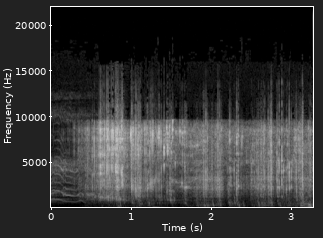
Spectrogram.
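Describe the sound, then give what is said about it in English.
Close biting and chewing of big, juicy organic strawberries in an ASMR eating video: a dense, moist crunching and crackling that carries on steadily, loudest early on. “ASMR, her ASMR videos, She's classic. Eating big and juicy organic strawberries. Ugh. But strawberries don't have that much crunch”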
